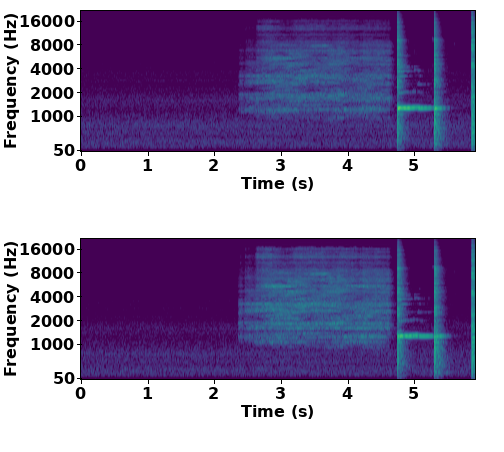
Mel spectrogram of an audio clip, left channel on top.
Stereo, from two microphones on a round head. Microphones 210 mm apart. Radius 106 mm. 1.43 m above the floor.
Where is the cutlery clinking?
40° right (ahead or behind), 1.1 m.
